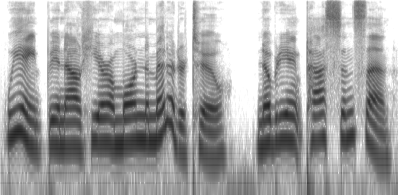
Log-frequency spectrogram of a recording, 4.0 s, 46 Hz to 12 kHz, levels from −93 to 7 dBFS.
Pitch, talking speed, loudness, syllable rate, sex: 200 Hz, 225 wpm, -17 LUFS, 6.4 syllables/s, female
